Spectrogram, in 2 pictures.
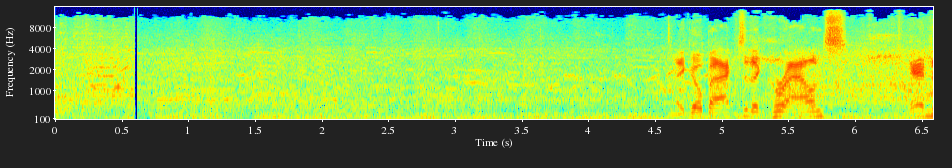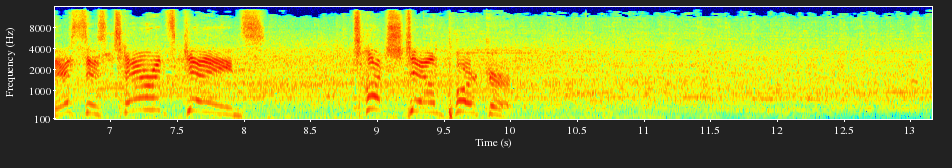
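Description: A crowd cheers loudly in a large outdoor stadium.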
